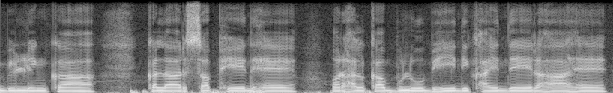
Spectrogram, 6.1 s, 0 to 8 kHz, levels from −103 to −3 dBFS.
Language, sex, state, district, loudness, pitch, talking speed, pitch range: Hindi, male, Jharkhand, Deoghar, -14 LUFS, 120 Hz, 125 wpm, 120-125 Hz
